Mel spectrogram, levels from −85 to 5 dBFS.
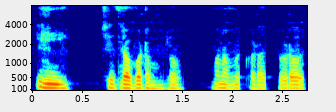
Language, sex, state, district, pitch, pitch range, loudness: Telugu, male, Andhra Pradesh, Sri Satya Sai, 130 Hz, 130-140 Hz, -21 LUFS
